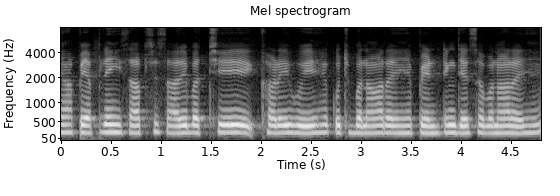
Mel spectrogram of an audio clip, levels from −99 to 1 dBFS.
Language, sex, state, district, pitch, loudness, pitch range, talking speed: Hindi, female, Odisha, Khordha, 195 Hz, -13 LUFS, 190-205 Hz, 235 wpm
